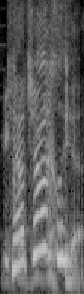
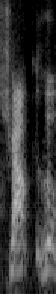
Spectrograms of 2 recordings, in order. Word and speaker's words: Count Chocula: Count Chocula. Fruity Pebbles and Cocoa Pebbles you could eat the whole box in one bowl of Cocoa Pebbles. Right. He's not even saying it right. He's saying chocolate.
